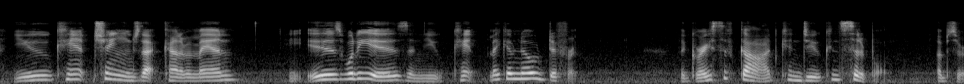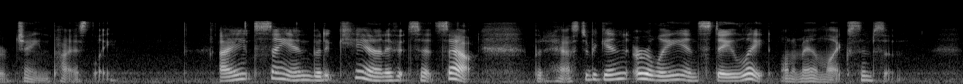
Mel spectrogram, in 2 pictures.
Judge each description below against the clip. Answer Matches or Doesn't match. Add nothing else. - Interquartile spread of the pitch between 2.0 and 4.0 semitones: Doesn't match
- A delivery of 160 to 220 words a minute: Matches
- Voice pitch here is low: Doesn't match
